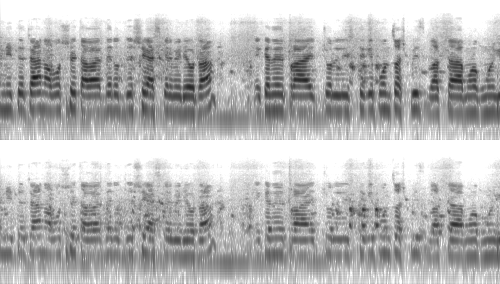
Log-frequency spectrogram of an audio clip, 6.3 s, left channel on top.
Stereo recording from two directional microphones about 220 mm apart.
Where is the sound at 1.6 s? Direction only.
10° left (ahead or behind).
